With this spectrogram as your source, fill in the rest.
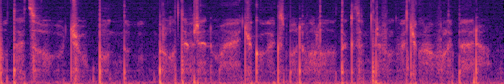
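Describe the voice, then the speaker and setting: A man whispering at a fairly quick pace amid noticeable background noise. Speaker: ASMR gaming youtuber. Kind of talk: whispered gameplay commentary. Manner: halting.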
